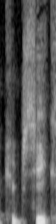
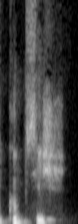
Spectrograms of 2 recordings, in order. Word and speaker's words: Cupcic: minutes à me dire non c'est pas Cupsique, c'est Coupsich.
